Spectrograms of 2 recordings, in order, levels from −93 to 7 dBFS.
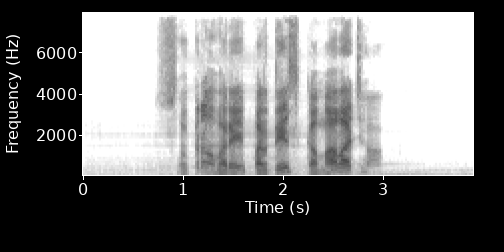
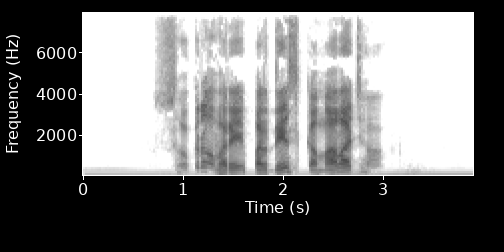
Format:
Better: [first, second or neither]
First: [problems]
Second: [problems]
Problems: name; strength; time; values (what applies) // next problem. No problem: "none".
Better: second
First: noise reduction (neural separator model SepFormer DNS4)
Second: none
